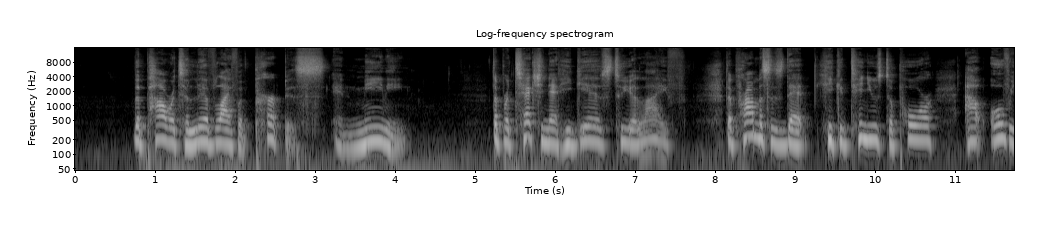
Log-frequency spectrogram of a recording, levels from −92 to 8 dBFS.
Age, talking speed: 50-69, 135 wpm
